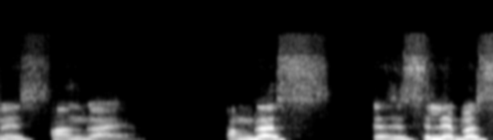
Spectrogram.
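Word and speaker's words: fungi: नहीं, इफ यू the real pronunciation is फंगाई।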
